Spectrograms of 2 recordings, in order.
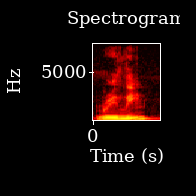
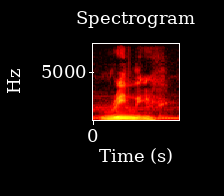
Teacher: If I say really with a rising tone, it sounds like surprise. But if I say really with a falling tone, it sounds more like disappointed.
